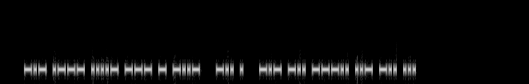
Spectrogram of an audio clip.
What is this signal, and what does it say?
Morse code, heard as a keyed tone, about 52 wpm, 700 Hz. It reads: KJ4OTX DE KD8UDS
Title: USA Callsign DE Callsign - 6 Characters - 50wpm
